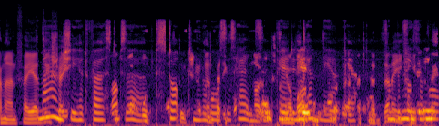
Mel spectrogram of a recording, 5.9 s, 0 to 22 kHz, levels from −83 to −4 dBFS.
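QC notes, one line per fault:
0.85–0.97 s, 1.38–5.13 s and 5.63–5.87 s: speech suppressed in double talk. The speech dips by about 15, 25 and 10 dB, with about three seconds affected in the long stretch. This is likely an echo canceller ducking the near talker while the far side speaks.
1.15–1.22 s, 1.98–2.03 s and 3.48 s to the end: echo leak. Brief delayed copies at 318 ms, faint at first (about 35 and 25 dB down), are followed by a sustained copy at 254 ms, about 5 dB above the speech. This is likely residual loudspeaker pickup passing the canceller.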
